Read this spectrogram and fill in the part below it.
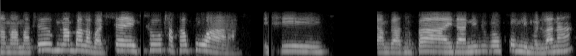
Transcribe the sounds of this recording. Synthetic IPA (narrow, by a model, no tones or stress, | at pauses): amamatʰɯpnambalabadi̥saeksʰɔtʰakʰapʰuwa | isi | damzazɯpajdanizuɡawkʰɔmnimɯnlana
